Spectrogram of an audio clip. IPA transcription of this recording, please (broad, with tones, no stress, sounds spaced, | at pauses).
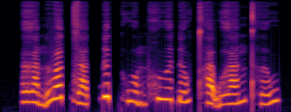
ɣ a̰˧˨ n v a˦˥ t̚ z a˨˩ t̚ ɗ ə˦˥ t̚ h w o̰˧˨ m x u˧ ə̯ ɗ ə˨˦ w t̪ʰ a̰˧˨ w ɣ a˨˦ n t̪ʰ ə˨˦ w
